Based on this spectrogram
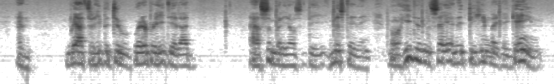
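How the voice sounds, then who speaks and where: A man talks at a fairly quick pace in a fairly high, somewhat breathy voice. His loudness swings widely, and he leaves long, frequent pauses. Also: ordinary pitch variation. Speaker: bass guitar builder. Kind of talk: casual chat. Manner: fast.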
